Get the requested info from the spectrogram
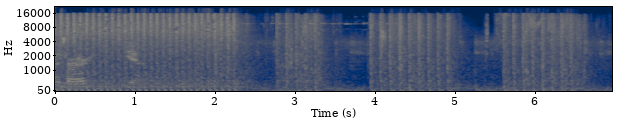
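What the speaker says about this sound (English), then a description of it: "Is that an automatic gun down there?" Automatic turret fire in a video game, dense rapid bursts of gunshots crackling loudly and nearly continuously, with short breaks between volleys and voices talking underneath.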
